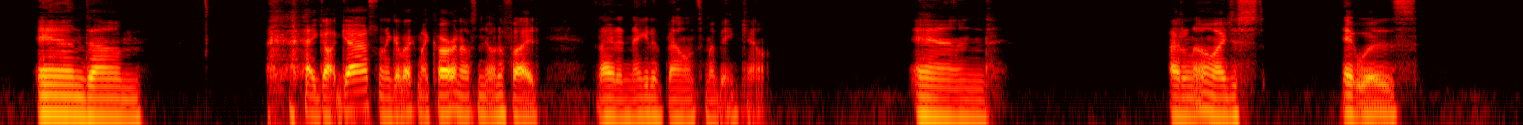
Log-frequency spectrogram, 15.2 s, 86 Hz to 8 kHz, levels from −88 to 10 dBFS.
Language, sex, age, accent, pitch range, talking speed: English, male, 20-39, American, 110-120 Hz, 135 wpm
